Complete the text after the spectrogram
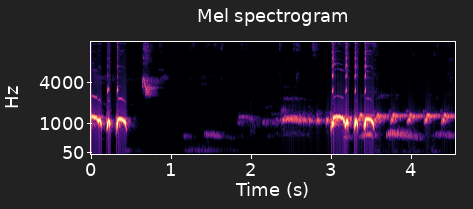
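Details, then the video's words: Song of a zebra dove, played as a lure to draw out other birds: bubbling trilled coos, a quiet pause with soft low thumps, then a long rolling purr with loud staccato notes. "Suaranya🔊Bagus Lagi Paling Di Cari Ampuh!!! Untuk Pancingan"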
